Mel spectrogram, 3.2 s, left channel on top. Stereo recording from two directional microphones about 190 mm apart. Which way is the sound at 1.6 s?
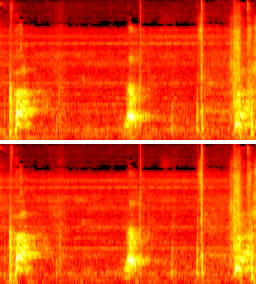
55° left (ahead or behind).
